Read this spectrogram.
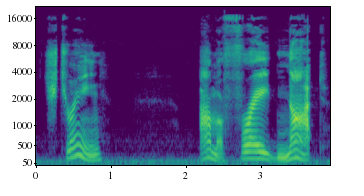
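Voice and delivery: slow, deliberate I'm afraid not; string answering the bartender with a pun; punchline delivery. Acted. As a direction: land the pun slowly. Punchline, frayed knot pun.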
